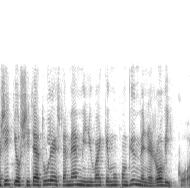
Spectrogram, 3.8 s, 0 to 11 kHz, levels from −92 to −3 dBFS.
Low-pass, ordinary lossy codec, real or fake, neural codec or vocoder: 7.2 kHz; AAC, 64 kbps; real; none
